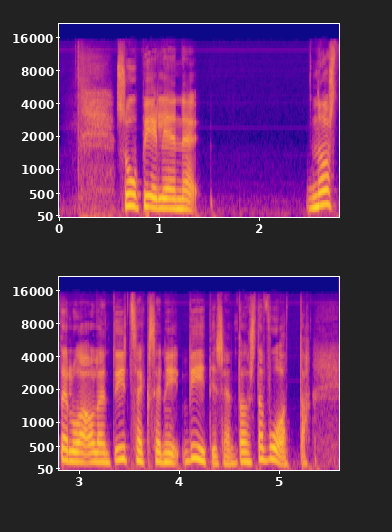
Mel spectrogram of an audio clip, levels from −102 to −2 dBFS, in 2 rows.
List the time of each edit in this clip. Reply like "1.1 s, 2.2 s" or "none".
3.3 s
